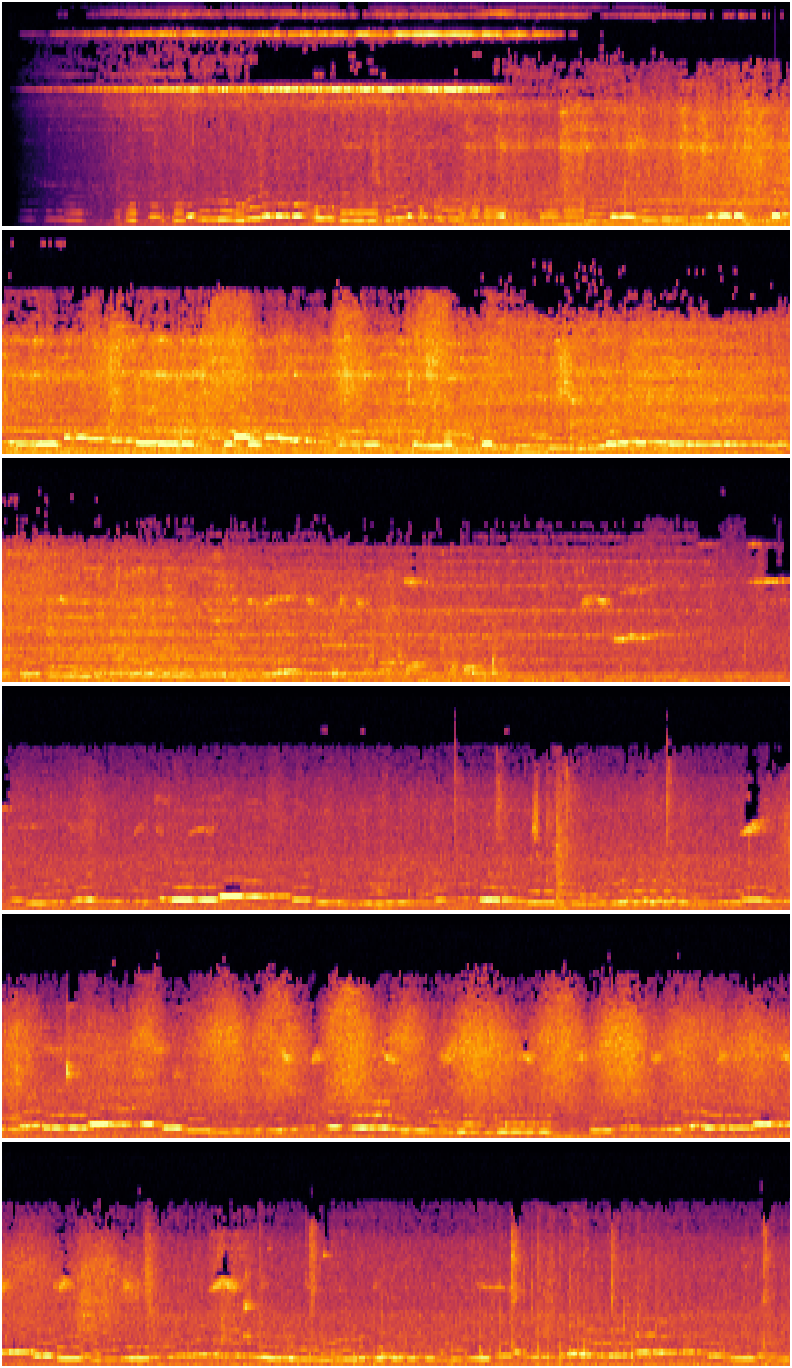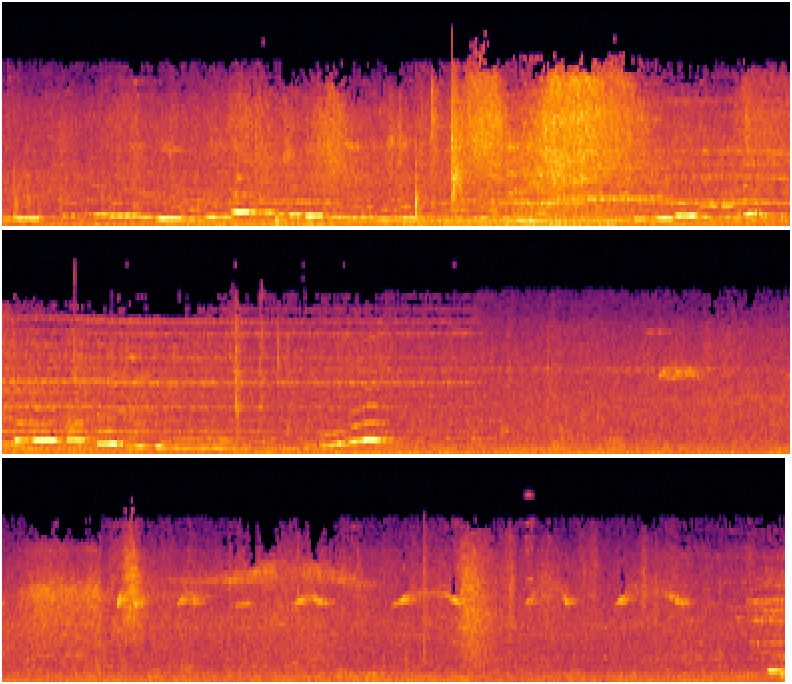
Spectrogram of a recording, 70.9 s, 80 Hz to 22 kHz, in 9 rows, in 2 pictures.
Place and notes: Metro Center Station DC
Flute player, metro train, commuter crowds
Washington, DC, USA, 16 September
